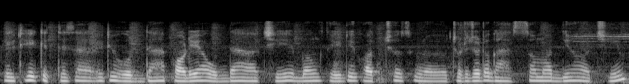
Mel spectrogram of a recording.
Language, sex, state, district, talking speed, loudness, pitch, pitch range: Odia, female, Odisha, Khordha, 150 wpm, -18 LUFS, 165 Hz, 155-175 Hz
